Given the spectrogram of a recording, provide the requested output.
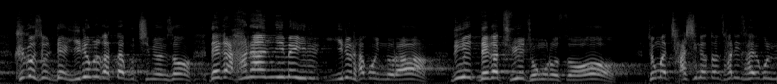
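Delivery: driving, emphatic pulpit voice; impassioned preaching. Retold or imitated. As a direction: preach God's grievance with mounting force. Preaches God's message at rising force.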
